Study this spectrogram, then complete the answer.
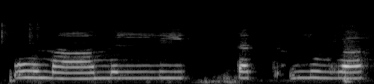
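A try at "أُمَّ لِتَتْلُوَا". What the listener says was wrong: Just make sure that your fatha, dhamma, and kasra are equally long, which is just 1 second, okay? Your meme here, uma, your meme was a bit longer than 1 second, okay? So, umalitatluwa. So this is how you would recite it if you were not going to pause here, if you were not going to pause after the vowel.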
